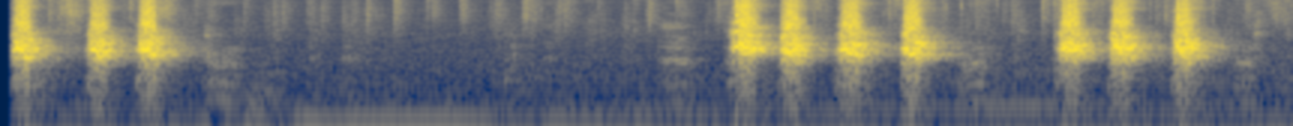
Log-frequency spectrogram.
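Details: Maltese dog at a pet shop in Honjo, Japan, giving sharp, high barks in quick bursts: three barks, a pause of nearly four seconds, then four barks, then three more, with a quiet room in between.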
